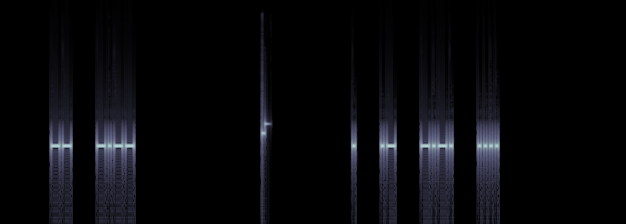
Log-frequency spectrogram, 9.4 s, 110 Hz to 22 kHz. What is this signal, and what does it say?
Morse code, heard as a keyed tone, about 28 wpm, spaced as for 16 wpm, 690 Hz. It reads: MY EACH
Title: 3x Character Spacing - Top 100 Words - 28wpm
